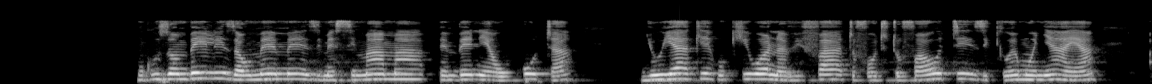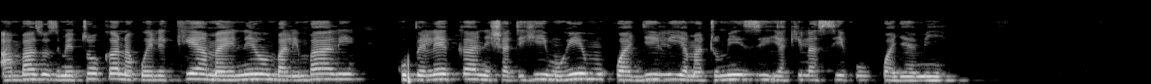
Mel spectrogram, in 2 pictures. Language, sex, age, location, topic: Swahili, female, 36-49, Dar es Salaam, government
